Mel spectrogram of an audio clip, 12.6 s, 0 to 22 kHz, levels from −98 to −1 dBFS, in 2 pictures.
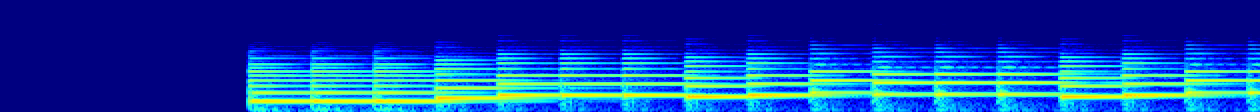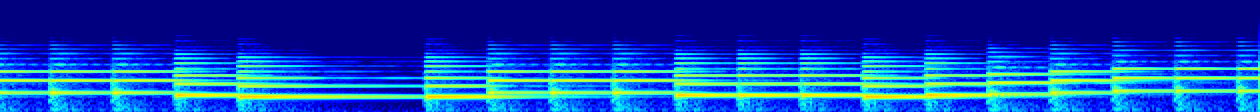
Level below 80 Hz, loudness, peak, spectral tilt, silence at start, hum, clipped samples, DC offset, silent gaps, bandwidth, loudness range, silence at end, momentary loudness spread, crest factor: -74 dBFS; -37 LUFS; -24 dBFS; -1.5 dB/octave; 1.25 s; none; under 0.1%; under 0.1%; none; 6 kHz; 1 LU; 0 s; 3 LU; 12 dB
